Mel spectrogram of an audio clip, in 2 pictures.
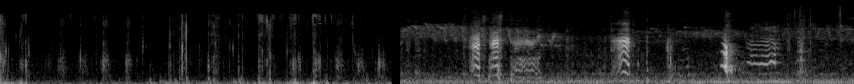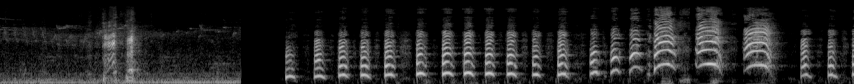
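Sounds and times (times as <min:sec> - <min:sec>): animal calls: 0:04.0 - 0:10.9.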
